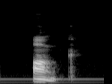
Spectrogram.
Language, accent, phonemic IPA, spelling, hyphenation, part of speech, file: English, US, /ɑ(ː)ŋk/, ankh, ankh, noun, En-us-ankh.ogg
- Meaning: 1. A cross shaped like a T with a loop at the top, the Egyptian hieroglyph representing the Egyptian triliteral ꜥnḫ (“life”) and often used as an amulet or charm for this concept 2. A tau cross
